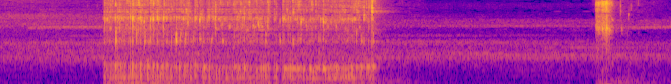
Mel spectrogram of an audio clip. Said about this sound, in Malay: Jadi bila melihatkan Sabri telah meminum air itu dulu, Pak Usop terus mengambil cawan lalu menghirup kopi O yang masih panas.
